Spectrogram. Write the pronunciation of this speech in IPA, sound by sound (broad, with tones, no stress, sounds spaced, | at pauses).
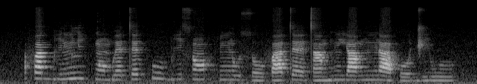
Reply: f a˦ ɡ͡b i˧ ɾ ĩ˦ l i˦˨ k͡p ɔ̃˨ b ɛ˨ t ɛ˨˦ k͡p u˦˨ b i˧ s ɔ̃˧ h ĩ˧ ɾ u˨ s o˨ f a˨˦ t ɛ˦˨ t ã˨˦ b ĩ˦ j a˦ m ĩ˦ ɾ a˦˨ f o˨ d͡ʒ i˧ w u˧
